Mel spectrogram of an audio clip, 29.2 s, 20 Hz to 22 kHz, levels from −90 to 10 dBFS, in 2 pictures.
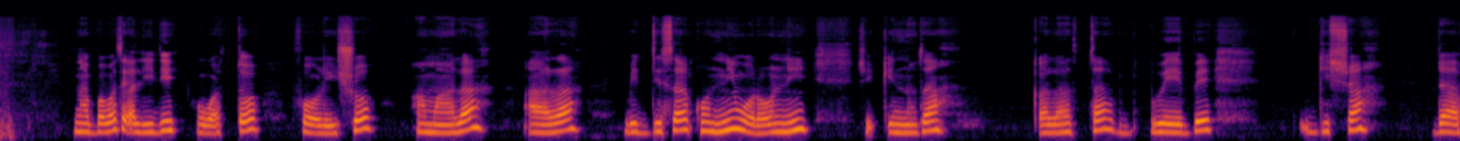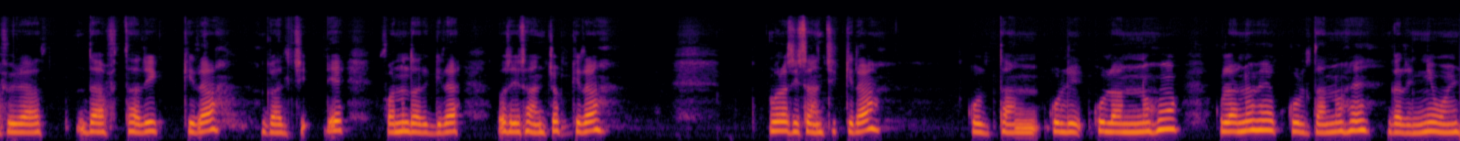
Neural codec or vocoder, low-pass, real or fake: none; 14.4 kHz; real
